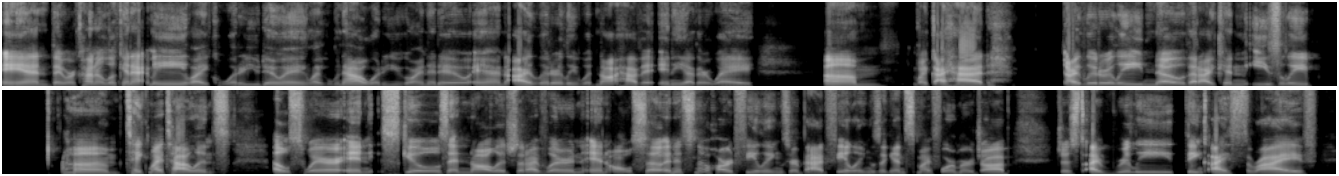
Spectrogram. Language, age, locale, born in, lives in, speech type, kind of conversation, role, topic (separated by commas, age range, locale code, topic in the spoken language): English, 30-34, en-US, South Korea, United States, conversation, unstructured, none, Beyond salary, which benefits truly matter to you, and what experiences shaped those priorities?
